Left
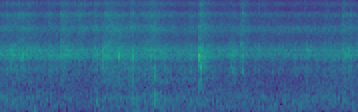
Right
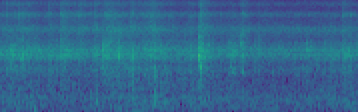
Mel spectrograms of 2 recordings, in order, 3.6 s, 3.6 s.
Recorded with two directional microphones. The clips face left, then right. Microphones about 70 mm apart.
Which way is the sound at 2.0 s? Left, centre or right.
Left.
